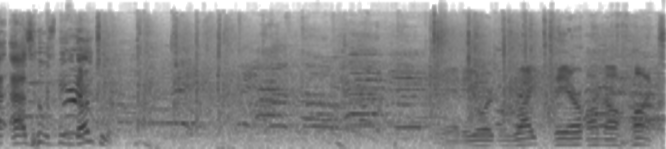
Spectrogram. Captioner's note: applause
